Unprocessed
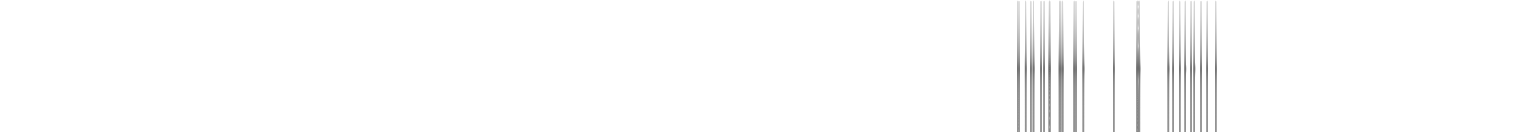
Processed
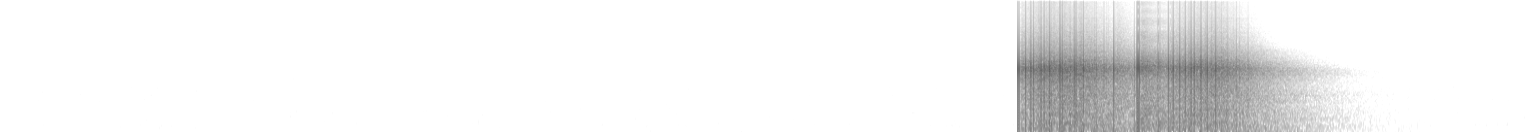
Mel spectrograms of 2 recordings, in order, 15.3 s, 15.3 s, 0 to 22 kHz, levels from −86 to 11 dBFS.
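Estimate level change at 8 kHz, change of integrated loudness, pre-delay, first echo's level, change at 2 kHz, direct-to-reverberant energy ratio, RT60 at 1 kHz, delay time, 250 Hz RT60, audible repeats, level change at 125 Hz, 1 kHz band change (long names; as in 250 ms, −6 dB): +5.5 dB, +5.0 dB, 29 ms, −8.5 dB, +6.0 dB, −0.5 dB, 2.1 s, 206 ms, 2.4 s, 2, +7.0 dB, +6.5 dB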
